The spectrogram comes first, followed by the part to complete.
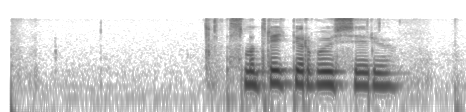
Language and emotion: Russian, neutral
